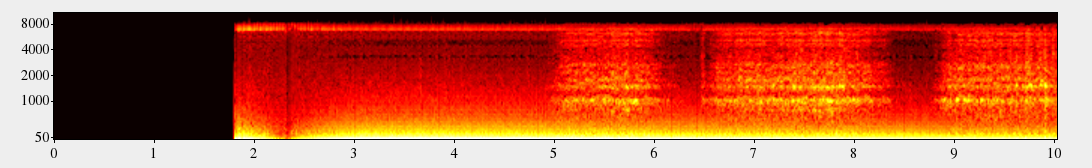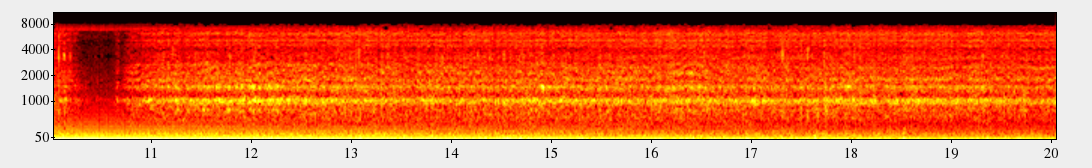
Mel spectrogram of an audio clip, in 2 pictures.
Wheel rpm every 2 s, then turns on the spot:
0, 0, 0, 70, 80, 80, 160, 160, 160, 160.
8-10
